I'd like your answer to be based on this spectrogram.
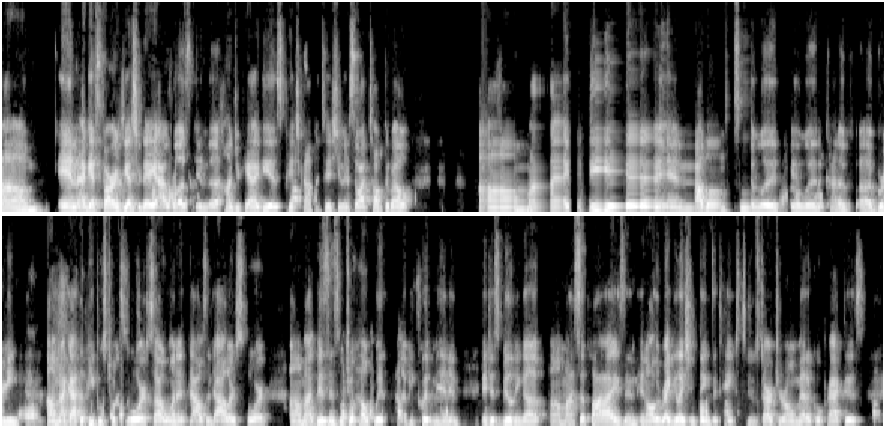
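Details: Adult speaker; Normal speech.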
